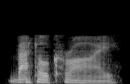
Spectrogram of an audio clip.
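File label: "battle cry", English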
